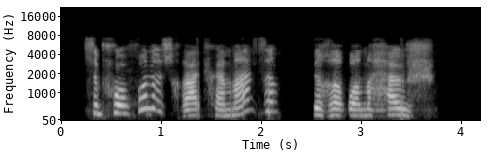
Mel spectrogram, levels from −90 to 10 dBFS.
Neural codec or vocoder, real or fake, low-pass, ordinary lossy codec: autoencoder, 48 kHz, 128 numbers a frame, DAC-VAE, trained on Japanese speech; fake; 7.2 kHz; Opus, 64 kbps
